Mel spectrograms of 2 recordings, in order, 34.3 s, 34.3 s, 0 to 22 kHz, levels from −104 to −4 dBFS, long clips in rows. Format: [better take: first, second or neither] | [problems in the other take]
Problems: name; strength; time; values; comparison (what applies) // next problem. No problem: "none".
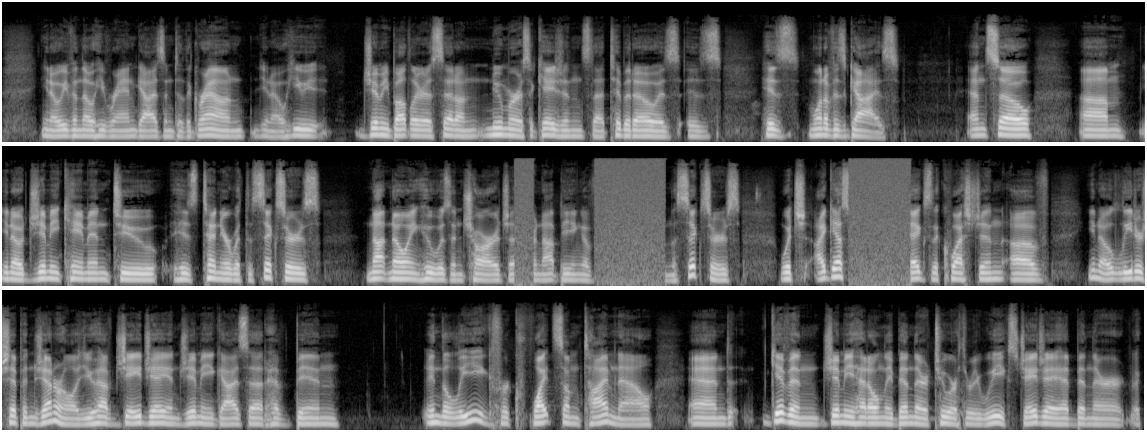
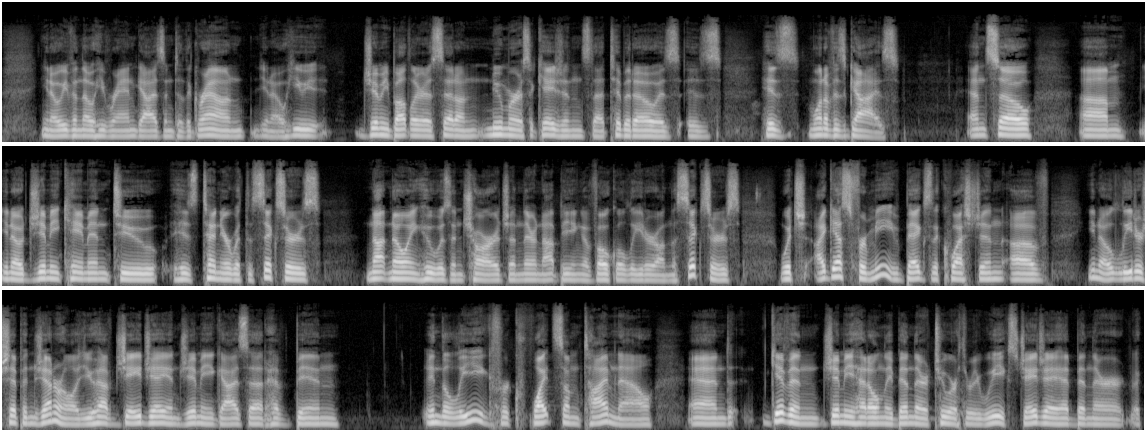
second | audio cutting out; filled with static; at 17 s for 0.5 s and at 20 s for 0.5 s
